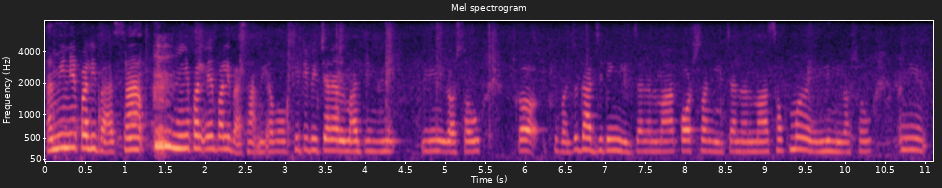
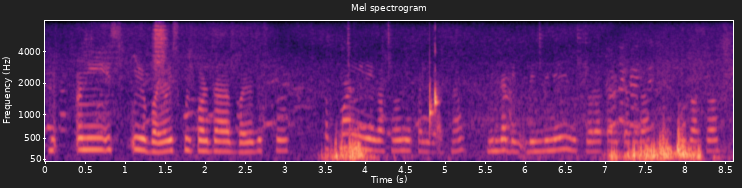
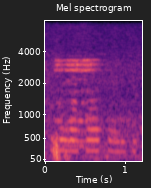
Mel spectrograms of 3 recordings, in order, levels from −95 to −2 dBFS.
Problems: none marked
